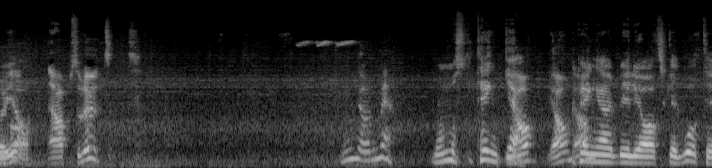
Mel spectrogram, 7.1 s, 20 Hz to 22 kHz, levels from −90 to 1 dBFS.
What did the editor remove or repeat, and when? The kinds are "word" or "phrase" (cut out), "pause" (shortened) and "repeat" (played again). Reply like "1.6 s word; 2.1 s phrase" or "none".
4.0 s pause; 5.7 s word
